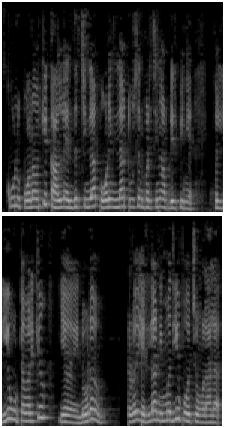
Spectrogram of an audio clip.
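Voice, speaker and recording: A woman's voice: sits high, very fast, a little mellow, close to an everyday voice. A woman voicing a short-tempered young mother who nags and scolds, with a southern Tamil accent. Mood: scolding. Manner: nagging, scolding.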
